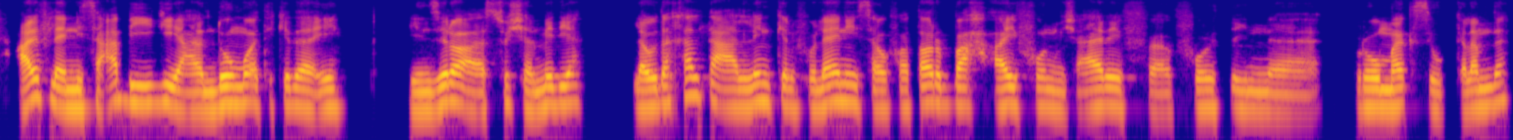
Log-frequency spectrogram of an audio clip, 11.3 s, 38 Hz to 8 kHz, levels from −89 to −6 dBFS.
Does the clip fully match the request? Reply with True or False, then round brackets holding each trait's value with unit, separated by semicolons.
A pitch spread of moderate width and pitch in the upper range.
False (3.1 semitones; 135 Hz)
